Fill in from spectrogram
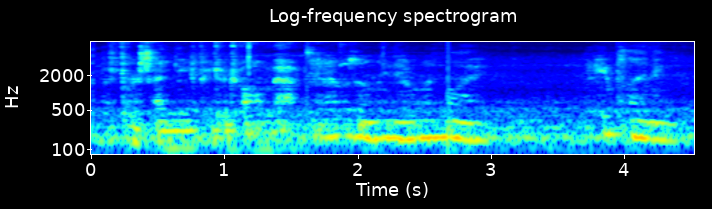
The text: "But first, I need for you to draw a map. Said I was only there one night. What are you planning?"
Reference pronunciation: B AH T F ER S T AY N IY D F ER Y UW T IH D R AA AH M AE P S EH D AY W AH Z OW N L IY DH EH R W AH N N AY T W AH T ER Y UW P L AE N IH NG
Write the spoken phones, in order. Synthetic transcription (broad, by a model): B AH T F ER S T AY N IY D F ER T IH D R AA AH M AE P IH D AY W AH Z OW N L IY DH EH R W AH N L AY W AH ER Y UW P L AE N IH NG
